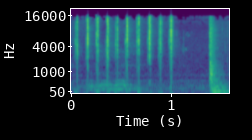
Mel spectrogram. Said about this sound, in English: He just kept clicking the fucking pen. He was he just kept clicking the pen, and I didn't want to say anything. I was like, what do I say? Stop clicking the pen,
